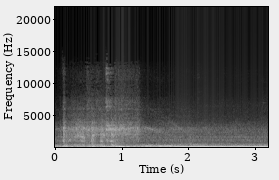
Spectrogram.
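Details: Kia Rio that would not start when the check-engine light failed to appear at ignition-on, after technician repair with the computer box and battery reinstalled: short crank, fires right away, settles into a steady even run. Normal start.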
